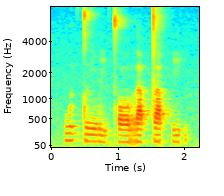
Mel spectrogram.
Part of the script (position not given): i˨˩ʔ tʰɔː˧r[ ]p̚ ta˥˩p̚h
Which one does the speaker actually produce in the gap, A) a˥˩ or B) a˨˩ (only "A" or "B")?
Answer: A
